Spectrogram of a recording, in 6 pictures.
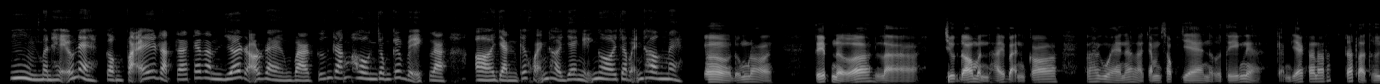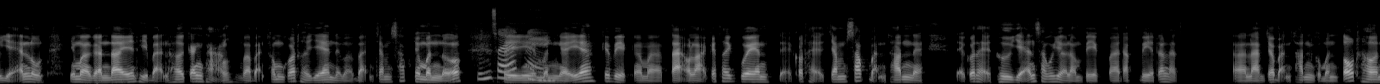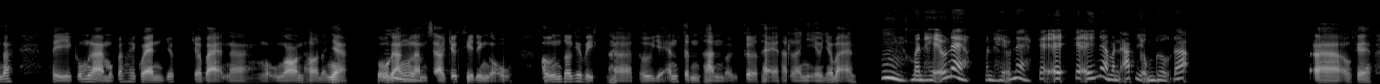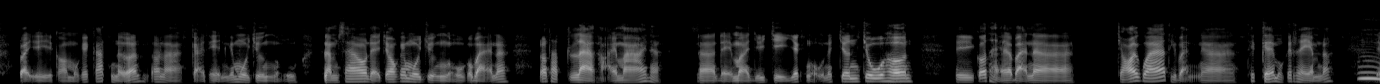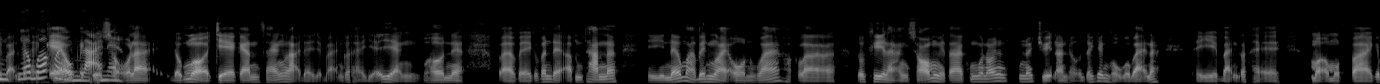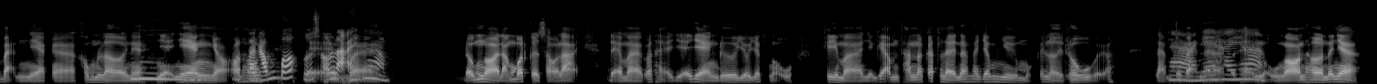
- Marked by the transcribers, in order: tapping; other background noise
- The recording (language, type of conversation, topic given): Vietnamese, advice, Làm việc muộn khiến giấc ngủ của bạn bị gián đoạn như thế nào?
